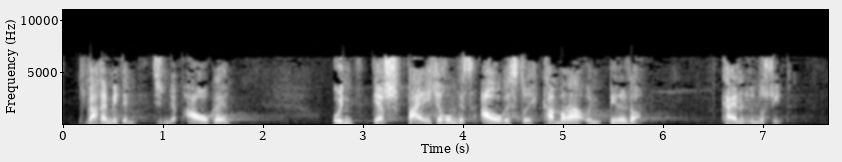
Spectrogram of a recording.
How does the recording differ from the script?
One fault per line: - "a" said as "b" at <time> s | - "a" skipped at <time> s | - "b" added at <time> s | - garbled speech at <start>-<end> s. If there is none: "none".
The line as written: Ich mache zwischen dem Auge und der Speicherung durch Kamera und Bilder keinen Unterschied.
- "des Auges" added at 3.9 s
